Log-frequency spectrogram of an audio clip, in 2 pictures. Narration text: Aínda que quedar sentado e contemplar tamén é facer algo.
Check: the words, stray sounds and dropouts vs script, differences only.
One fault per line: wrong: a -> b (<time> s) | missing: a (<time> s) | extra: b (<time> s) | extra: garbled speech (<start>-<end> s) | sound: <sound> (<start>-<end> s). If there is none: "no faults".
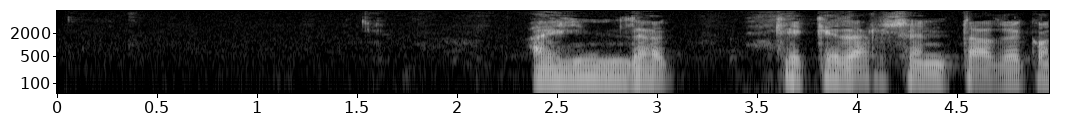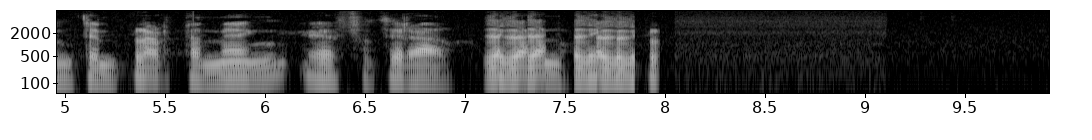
extra: garbled speech (7.1-8.0 s)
